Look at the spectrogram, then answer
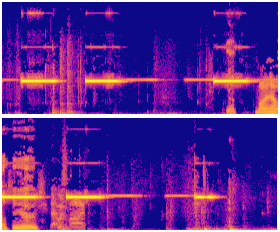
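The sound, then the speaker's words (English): A smoke detector shrills in repeated loud, piercing beeps with short gaps, while people talk briefly over it. “That was a smoke detector. I don't know why it went off, but it went off.”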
